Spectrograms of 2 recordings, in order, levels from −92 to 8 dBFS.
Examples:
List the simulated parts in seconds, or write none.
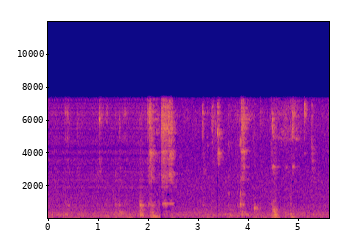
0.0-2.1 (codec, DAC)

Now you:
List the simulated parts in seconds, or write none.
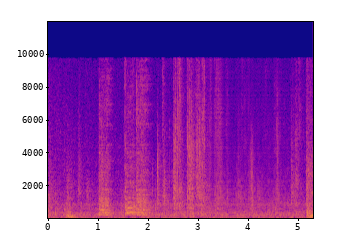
3.2-4.8 (vocoder, Vocos)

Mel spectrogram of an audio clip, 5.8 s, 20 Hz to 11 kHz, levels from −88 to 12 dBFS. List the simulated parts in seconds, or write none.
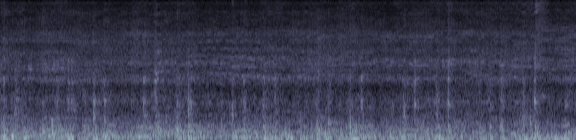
0.0-1.9 (codec, SNAC); 2.6-5.8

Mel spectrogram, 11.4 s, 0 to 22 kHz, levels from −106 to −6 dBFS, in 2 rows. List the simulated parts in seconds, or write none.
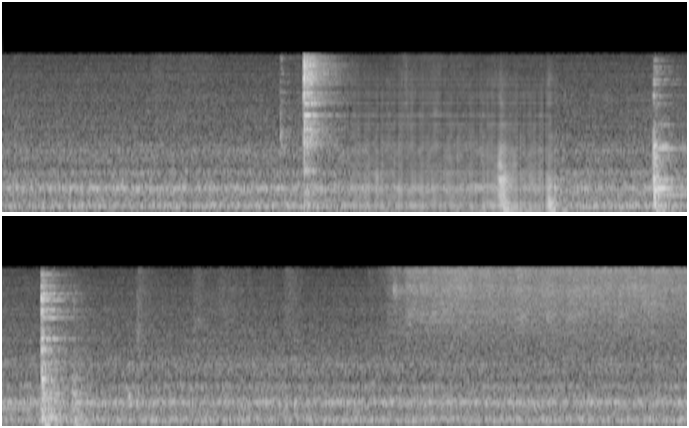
2.9-4.6 (vocoder, Vocos)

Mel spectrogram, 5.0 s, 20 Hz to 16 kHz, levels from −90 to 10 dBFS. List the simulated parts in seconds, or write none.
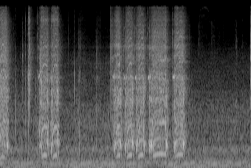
1.3-2.4 (codec, DAC); 3.0-3.5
